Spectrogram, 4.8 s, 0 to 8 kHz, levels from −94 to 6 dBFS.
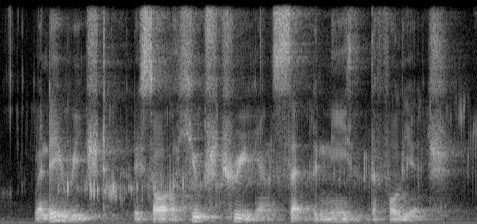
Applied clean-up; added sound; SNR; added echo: none; Fill (with liquid); 17 dB; reverberation time 0.8 s.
